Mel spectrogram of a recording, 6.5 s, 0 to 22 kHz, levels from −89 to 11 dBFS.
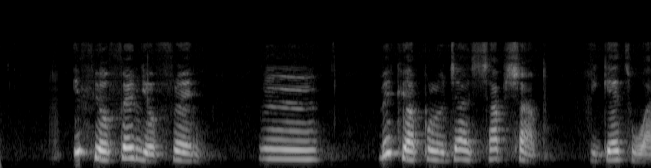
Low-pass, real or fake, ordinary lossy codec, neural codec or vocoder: none; real; none; none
